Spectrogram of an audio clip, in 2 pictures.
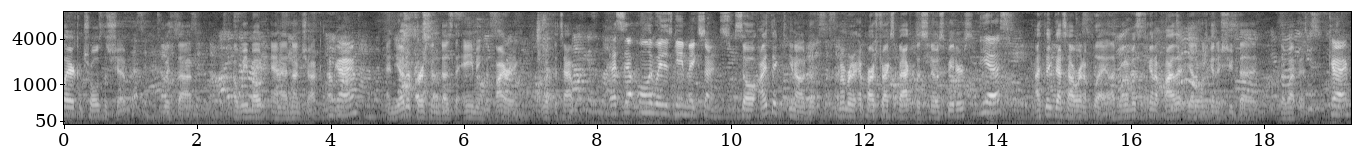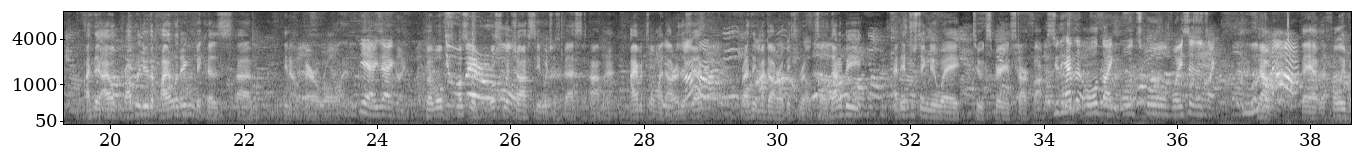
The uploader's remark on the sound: The guys are live from Fortside Brewing which is probably the closest they’ve been to their houses this entire time.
